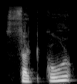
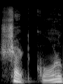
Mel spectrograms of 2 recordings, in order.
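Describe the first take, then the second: First: The word begins with a plain s sound. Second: The word begins with a sh sound. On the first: The speaker calls it wrong. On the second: The speaker calls it right.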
